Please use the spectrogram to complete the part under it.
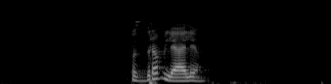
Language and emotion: Russian, positive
